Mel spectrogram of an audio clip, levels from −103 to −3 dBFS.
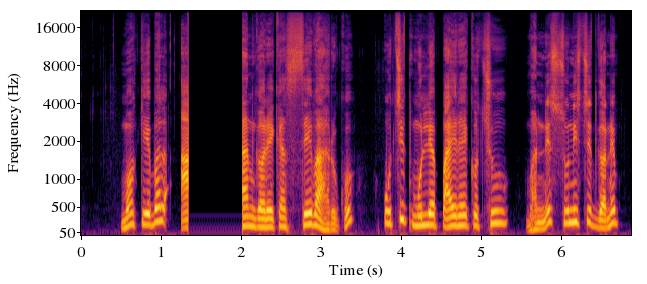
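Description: At 1.33 s the speech cuts off abruptly and stays gone until 2.01 s, an audio dropout to a faint residue lasting about 0.68 s. The wanted signal was lost, but the input stayed live, so the gap holds only a low mains hum far below the speech, roughly 55 dB down. A likely cause is a broken connection ahead of a still-open input. On a waveform the trace collapses to a near-flat line with sharp edges. A spectrogram shows thin, steady hum bands.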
